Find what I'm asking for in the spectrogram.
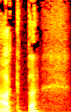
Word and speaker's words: Racta: Un grupo de puras mujeres que se llama Acta, se escribe con R, Racta, pero la R no sé por qué suena Acta.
